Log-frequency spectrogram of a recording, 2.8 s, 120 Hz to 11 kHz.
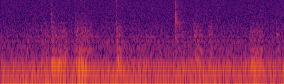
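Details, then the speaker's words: Philips Sonate BA581A vacuum tube radio while touching parts: irregular sharp crackles and ticks in uneven bursts over a faint hum. Intermittent crackling, not yet isolated; a cleaned, reinstalled tube socket is suspected and got worse. "well it's not easy to isolate the so many things are appear to be affected by just having"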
